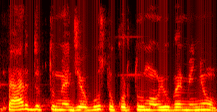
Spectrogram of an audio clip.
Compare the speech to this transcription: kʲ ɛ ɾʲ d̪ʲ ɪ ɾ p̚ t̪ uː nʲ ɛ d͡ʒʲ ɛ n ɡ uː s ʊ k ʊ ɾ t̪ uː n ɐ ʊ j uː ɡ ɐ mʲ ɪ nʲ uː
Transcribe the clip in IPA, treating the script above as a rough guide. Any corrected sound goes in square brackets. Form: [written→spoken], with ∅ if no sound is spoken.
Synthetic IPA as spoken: [kʲ→pʲ] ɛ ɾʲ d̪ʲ ɪ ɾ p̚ t̪ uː [nʲ→mʲ] ɛ d͡ʒʲ ɛ [n→∅] ɡ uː s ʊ k ʊ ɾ t̪ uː n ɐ ʊ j uː ɡ ɐ mʲ ɪ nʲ uː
